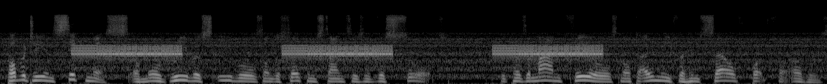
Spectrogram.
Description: Emergency Alert System (SAME) tones (header bursts), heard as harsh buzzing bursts, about 520.83 baud, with radio hiss and speech in English.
